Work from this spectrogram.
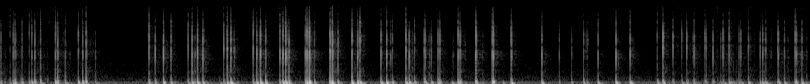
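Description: Fingernails tap and scratch the textured back of a plastic phone case in a quick, irregular stream of short, dry clicks, with a brief pause near the one-second mark. Each tap is sharp with almost no ring, carrying a low knock under a bright clicky edge.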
